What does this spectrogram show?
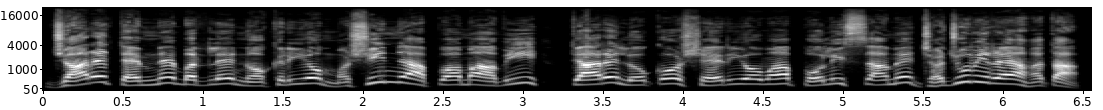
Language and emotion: Gujarati, angry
